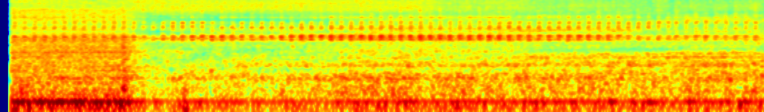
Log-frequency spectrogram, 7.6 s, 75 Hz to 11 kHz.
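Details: 2003 Dodge Durango with a used replacement engine: rapid light tick about three a second over a rough idle, caused by low transmission fluid; adding fluid cured it.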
